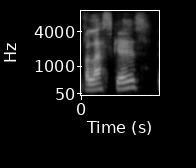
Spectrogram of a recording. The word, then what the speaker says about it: Velasquez: Cain Velasquez, is that right? – Why not? – Did I say that right? – Yeah, that's fine. – Okay, and Brock Lesnar.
